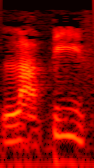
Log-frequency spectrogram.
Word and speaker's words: LaBeouf: LaBeouf.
